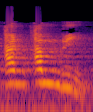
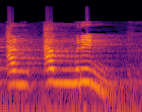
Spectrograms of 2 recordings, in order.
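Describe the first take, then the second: First: The last word ends on a vowel. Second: The last word ends with an 'n' sound. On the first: "Tapi dia dihilangkan" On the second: "Syairnya kan an amrin"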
